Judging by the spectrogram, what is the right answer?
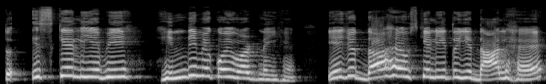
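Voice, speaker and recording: High-voiced woman teaching recitation. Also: animated. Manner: patient, explains slowly, models letter sounds aloud. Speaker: online Quran recitation teacher. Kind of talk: spoken tajweed lesson.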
